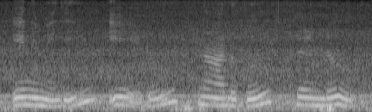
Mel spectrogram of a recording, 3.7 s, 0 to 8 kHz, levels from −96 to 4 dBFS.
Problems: constant background noise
